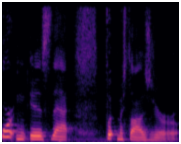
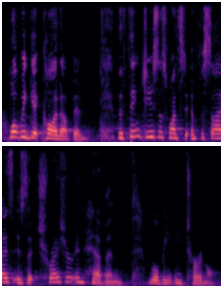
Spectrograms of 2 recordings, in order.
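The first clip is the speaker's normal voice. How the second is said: ordinary talk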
